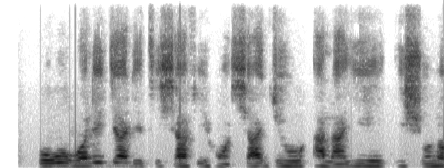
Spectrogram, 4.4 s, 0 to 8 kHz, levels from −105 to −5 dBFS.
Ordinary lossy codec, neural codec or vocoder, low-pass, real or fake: none; none; none; real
